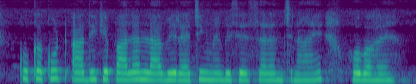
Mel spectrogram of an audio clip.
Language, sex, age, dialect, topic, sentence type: Magahi, female, 25-30, Central/Standard, agriculture, statement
